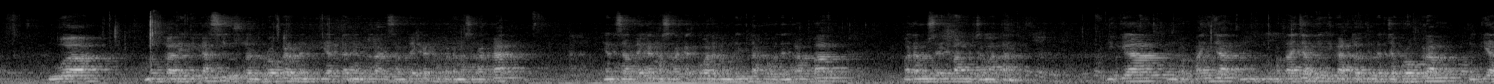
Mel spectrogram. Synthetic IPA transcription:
dua | məŋkaɾifikasiusulanpɾɔɡɾamdaŋkəɡiat̪anjaŋt̪əlahdisampajkankəpadamaʃaɾakat̪̚ | jaŋdisampajkanmaʃaɾakat̪̚kəpadapəməɾint̪ahkəbat̪ɛnkampar | padamusaimbaŋkərt͡ʃamat̪an | t̪iɡaməŋpərpaɲd͡ʒaʔməŋpərt̪ad͡ʒamidikat̪ɔrkəmərd͡ʒapɾɔɡɾamkəɡia

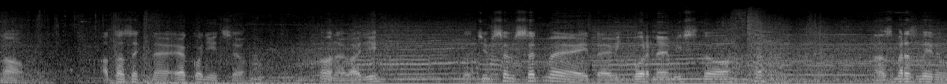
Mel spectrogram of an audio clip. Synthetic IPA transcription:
no | a̰t̪azɛcnɛːjakɔɲit͡sjɔnɔnɛʋaɟiː | zacimsɛmsɛd̪mɛːɦɛjt̪ɔjɛʋiːbɔɾnɛːmiːst̪ɔ | nazmr̩zlinu

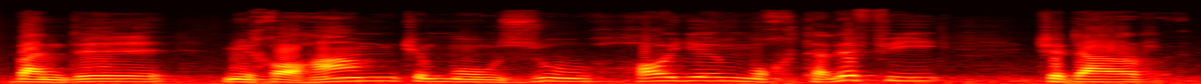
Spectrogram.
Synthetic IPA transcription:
bænd̪emiːxɒːɦæmcʰe̞moːzuːhɒːjemoxt̪ʰæle̞fiː | cʰe̞d̪æɾ

